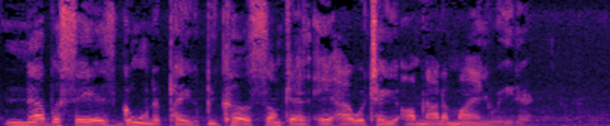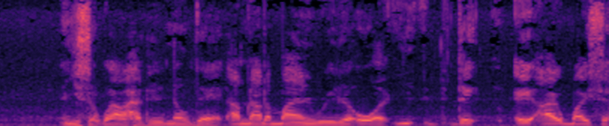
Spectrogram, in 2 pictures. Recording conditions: background noise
